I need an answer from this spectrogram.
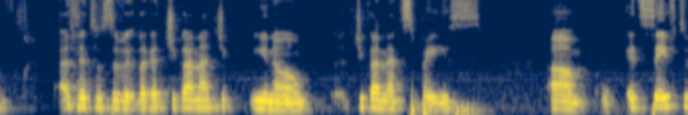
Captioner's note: speaking foreign language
